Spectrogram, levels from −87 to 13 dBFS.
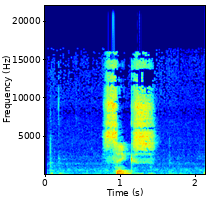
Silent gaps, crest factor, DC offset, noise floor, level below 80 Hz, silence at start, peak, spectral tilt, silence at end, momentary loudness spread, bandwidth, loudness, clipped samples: none; 18 dB; under 0.1%; -46 dBFS; -56 dBFS; 0.05 s; 0 dBFS; -1.5 dB/octave; 0.65 s; 6 LU; over 20 kHz; -11 LUFS; under 0.1%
